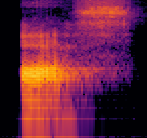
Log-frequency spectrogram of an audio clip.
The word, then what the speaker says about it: off: Off, off.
